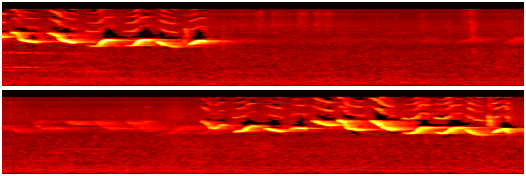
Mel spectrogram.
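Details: Song of a kept bullfinch from San Fernando: rapid bursts of sweet, slurred whistled notes, rising and falling, delivered in a two-second flurry, then a pause of about five seconds before a second, longer warbling run.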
